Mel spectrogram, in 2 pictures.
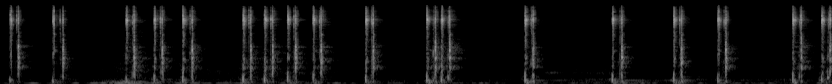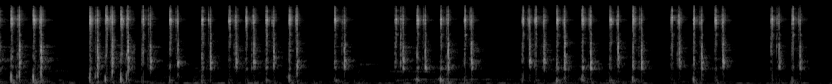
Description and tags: mechanical keyboard
Mechanical keybord sound
keyboard, mecanico, mechanical, teclado, type, typing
